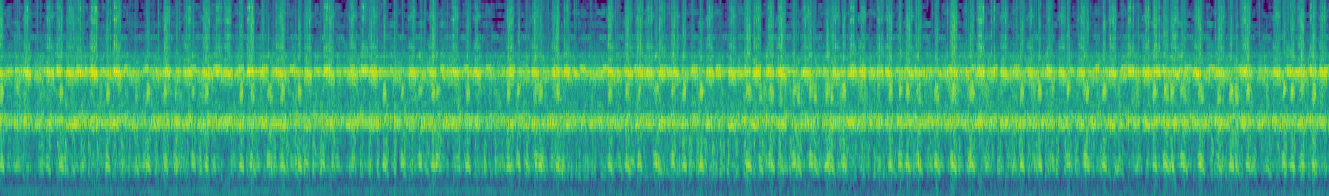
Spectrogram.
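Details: Frogs calling in the call style known locally as bù tọt: a dense, continuous pulsed croaking chorus with steady rapid throbbing that never stops, loud and unbroken for the full length, with no other clear sounds.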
